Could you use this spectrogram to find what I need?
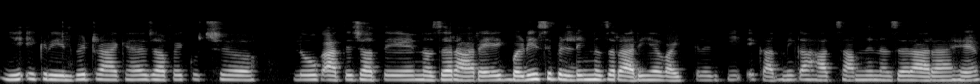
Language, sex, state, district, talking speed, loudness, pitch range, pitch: Hindi, female, Bihar, Jamui, 200 wpm, -17 LUFS, 200-220 Hz, 210 Hz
